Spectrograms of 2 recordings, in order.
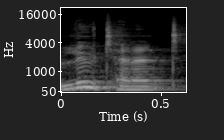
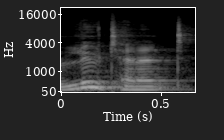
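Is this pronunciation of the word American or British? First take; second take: American; American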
